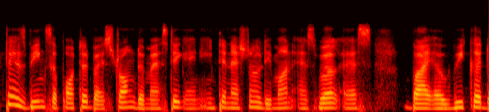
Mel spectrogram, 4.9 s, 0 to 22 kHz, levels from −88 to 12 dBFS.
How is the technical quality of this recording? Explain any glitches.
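The technical quality is noticeably compromised by low-rate codec damage across the whole clip. Opus voice compression runs from start to finish. The sound points to hybrid mode at a low rate, around 16 kbps: linear-prediction coding below 8 kHz with a thin transform layer above. The coarsely coded excitation leaves the speech plainly hoarse and faintly robotic. Unlike simple low-pass filtering, the top band isn't cut away; it survives.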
